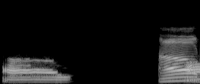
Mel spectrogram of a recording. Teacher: এটা ওয়াও লিন, লিন মানে টান হবে না। যদি এখানে ওয়াও ডান, ওয়াও সাকিনের ডান দিকে যদি পেশ থাকতো তাহলে টান হতো, কারণ ওয়াও মাদ্দা হয়ে যেত।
